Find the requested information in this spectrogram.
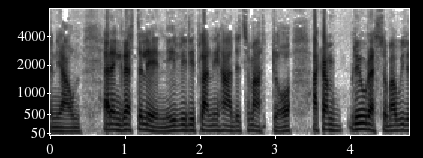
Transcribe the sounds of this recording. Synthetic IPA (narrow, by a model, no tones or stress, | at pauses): ənjawnɛɾɛŋɡɾɛsd̥əleːniviːdipʰl̥aniɦaːdɛd̚tʰəmatɔakʰamrɪwɾɛsɔmawɪðɪ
